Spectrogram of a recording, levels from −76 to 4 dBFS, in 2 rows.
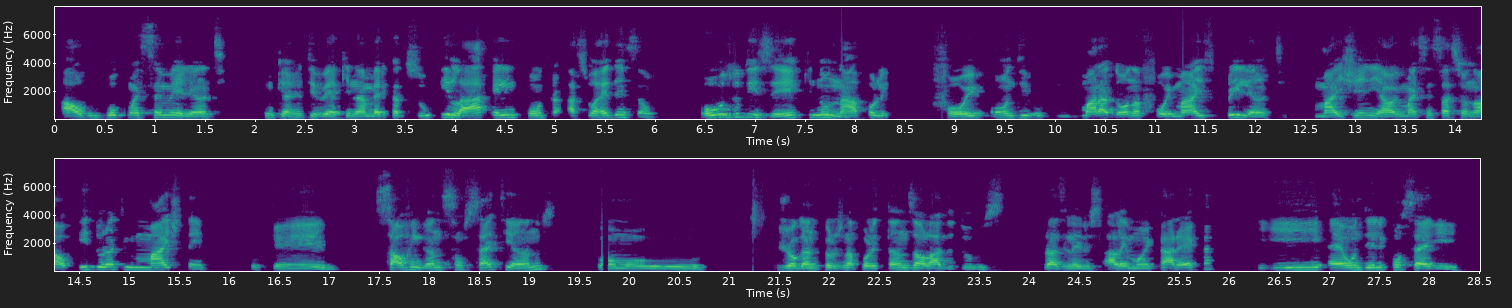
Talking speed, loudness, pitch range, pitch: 140 wpm, -21 LUFS, 130-160 Hz, 140 Hz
